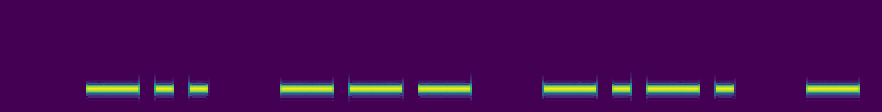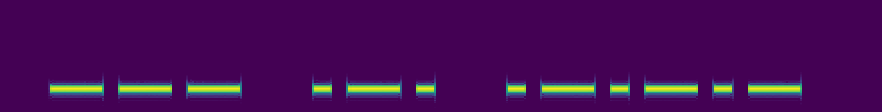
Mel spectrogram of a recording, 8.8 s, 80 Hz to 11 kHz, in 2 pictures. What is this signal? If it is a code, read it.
Morse code, heard as a keyed tone, about 14 wpm, spaced as for 12 wpm, 680 Hz. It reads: DOCTOR.
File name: Morsekurs / Witze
